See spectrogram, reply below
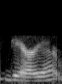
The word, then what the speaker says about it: Daria: My website, my name is Daria, rhymes with area.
